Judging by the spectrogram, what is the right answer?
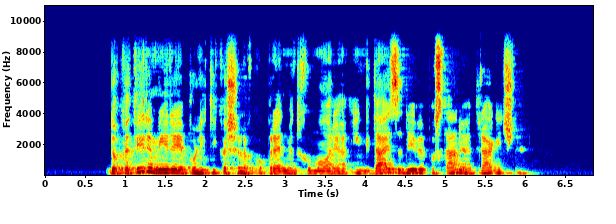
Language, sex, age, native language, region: Slovenian, male, 18-29, Slovenian, Central Slovenia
